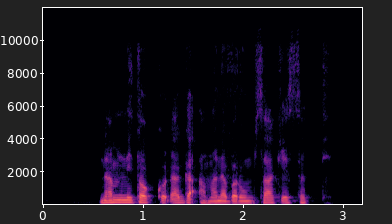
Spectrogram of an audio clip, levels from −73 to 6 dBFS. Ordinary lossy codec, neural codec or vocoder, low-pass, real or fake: Opus, 24 kbps; vocoder, 22.05 kHz, 80 mel bands, WaveNeXt; 9.9 kHz; fake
